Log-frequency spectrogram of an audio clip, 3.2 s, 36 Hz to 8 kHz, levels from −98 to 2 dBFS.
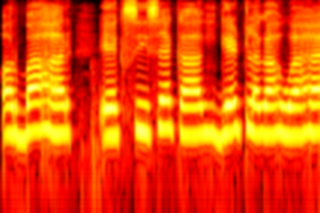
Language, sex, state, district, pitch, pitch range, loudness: Hindi, female, Jharkhand, Palamu, 270 Hz, 265-285 Hz, -14 LUFS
